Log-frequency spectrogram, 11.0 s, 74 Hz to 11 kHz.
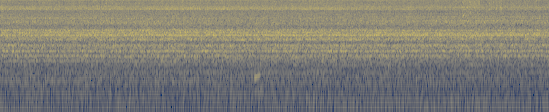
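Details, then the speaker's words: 2002 Chevrolet Silverado Vortec V8 petrol engine at hot idle: loud, even idle with a rough, gritty, hiss-like grinding running continuously over the engine note. The source has not been found. "when it's very hard the engine has a grinding noise i don't know why but it happened"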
